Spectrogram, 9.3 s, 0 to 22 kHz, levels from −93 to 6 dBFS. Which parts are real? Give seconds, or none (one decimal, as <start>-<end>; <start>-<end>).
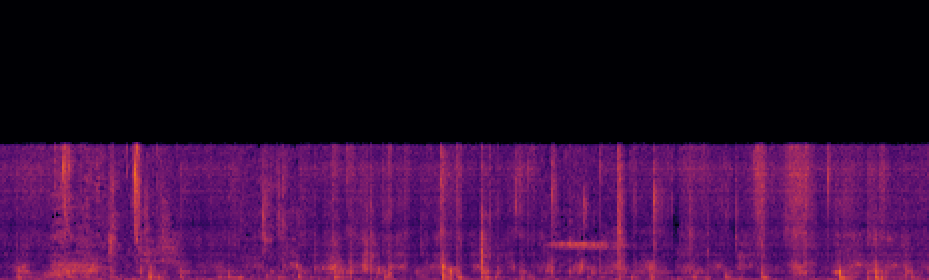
0.5-1.8; 2.4-3.0; 5.4-6.0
